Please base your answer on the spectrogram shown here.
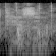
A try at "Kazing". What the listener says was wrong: I asked her yesterday, and I believe she told me it was pronounced Kazing. Zing. With a G sound on the end, yeah.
